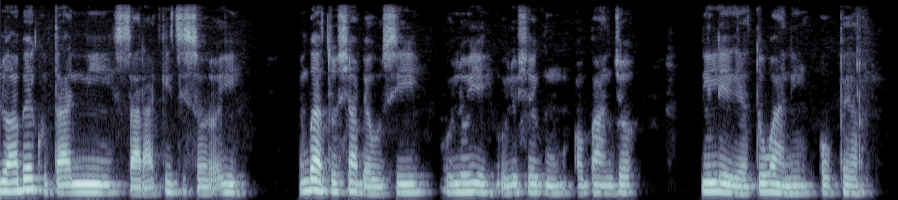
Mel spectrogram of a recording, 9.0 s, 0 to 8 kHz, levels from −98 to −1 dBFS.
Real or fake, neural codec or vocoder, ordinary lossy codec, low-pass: real; none; none; 7.2 kHz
